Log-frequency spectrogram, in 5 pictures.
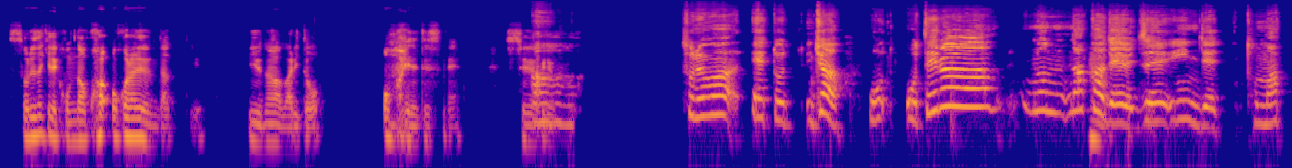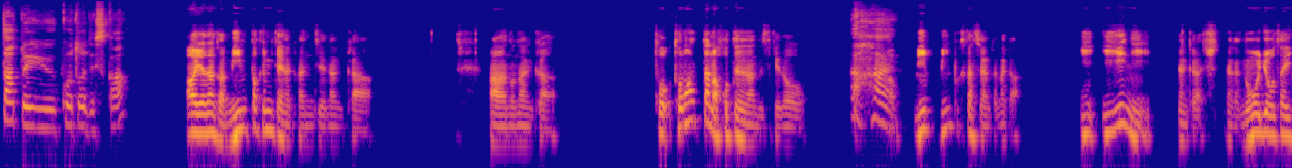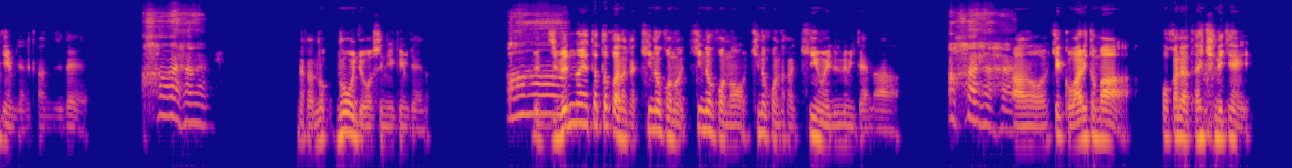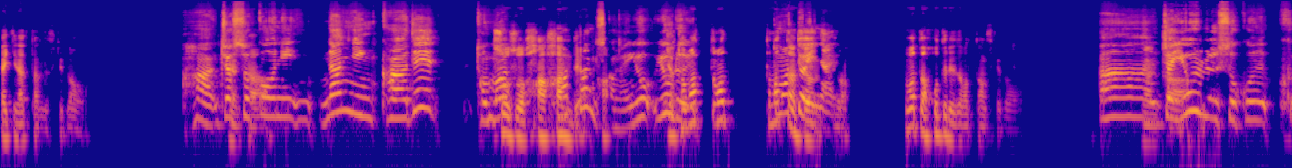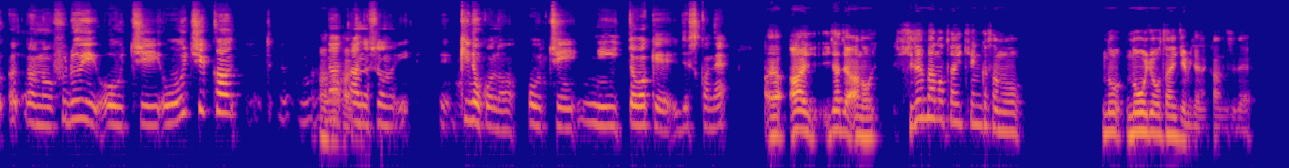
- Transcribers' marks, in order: none
- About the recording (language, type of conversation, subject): Japanese, podcast, 修学旅行で一番心に残っている思い出は何ですか？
